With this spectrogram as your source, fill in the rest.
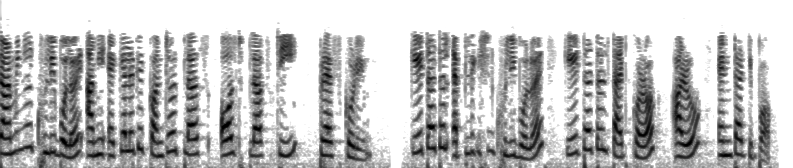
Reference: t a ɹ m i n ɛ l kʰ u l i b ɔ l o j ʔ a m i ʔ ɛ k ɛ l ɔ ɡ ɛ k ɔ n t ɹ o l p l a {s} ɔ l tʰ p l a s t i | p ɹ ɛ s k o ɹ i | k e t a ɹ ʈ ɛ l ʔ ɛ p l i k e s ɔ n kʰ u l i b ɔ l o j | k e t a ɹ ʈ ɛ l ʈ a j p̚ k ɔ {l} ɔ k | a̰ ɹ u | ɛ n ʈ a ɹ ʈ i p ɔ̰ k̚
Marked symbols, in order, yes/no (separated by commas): yes, no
